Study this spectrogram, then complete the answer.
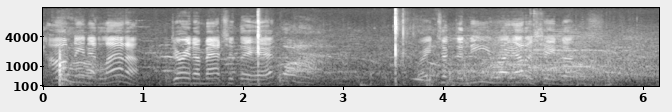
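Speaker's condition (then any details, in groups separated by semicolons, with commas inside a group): No condition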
